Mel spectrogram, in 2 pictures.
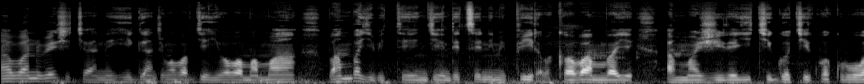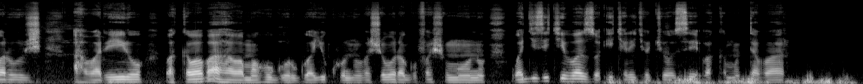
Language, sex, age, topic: Kinyarwanda, male, 25-35, health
